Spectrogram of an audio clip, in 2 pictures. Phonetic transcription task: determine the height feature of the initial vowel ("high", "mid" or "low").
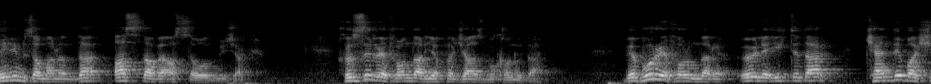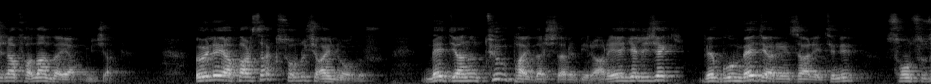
mid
